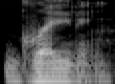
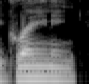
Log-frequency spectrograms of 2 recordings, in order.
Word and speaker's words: Groening: It's like, yeah, but you're gonna say graining, you're gonna say groaning and not graining.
